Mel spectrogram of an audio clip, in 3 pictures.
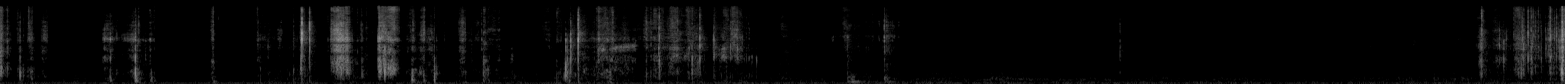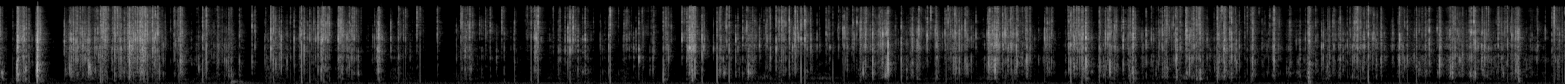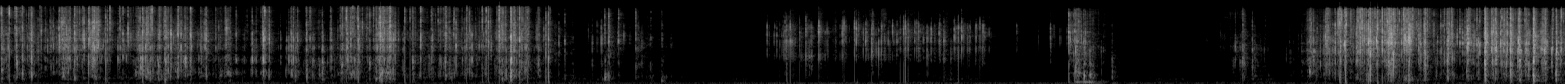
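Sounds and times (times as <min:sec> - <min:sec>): candy wrappers crinkling: 0:00.0 - 0:01.6, 0:02.6 - 0:05.0, 0:05.6 - 0:07.6, 0:14.8 - 0:38.0, 0:39.0 - 0:42.5, 0:43.5 - 0:46.9.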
